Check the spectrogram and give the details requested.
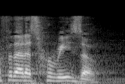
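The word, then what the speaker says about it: horizo (ὁρίζω): It's H-O-R-I-Z-O. The Greek word for horizo, the Greek word for declared is horizo, H-O-R-I-Z-O. You pronounce it H-O-R-I-D-Z-O, Z-O, horizo.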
